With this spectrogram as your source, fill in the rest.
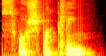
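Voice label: "swashbuckling", British English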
